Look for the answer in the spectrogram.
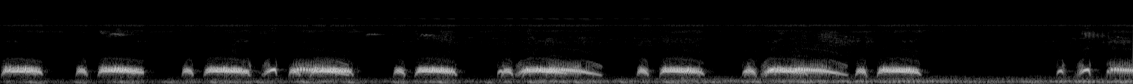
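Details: Caged old decoy spotted dove used to lure wild doves, noted for a loud voice: a string of mellow, low coos in grouped phrases, each note holding level then sliding down, with pauses between bursts and a steady low hum and a faint high whine.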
